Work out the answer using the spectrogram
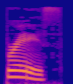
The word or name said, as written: brays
